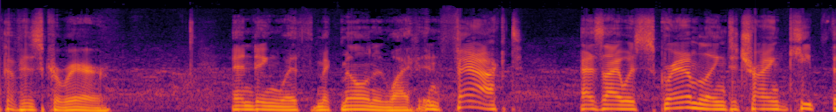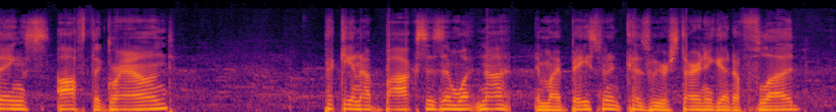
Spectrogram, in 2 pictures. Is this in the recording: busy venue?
yes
